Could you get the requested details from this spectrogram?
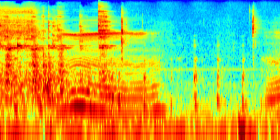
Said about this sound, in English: Must you do that in front of the microphone? She's stirring her cacao wildly, because boy, does this stuff thicken up.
